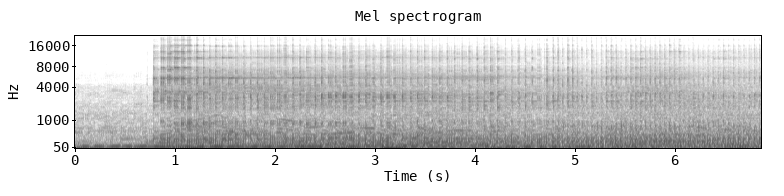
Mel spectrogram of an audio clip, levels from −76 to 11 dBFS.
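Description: A likely time-stretch in software slowed the opening of this sound recording to about 0.69 times its original pace while holding pitch, leaving a time-stretched section from 0.0 to 4.8 s that drags before the pace jumps back abruptly.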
